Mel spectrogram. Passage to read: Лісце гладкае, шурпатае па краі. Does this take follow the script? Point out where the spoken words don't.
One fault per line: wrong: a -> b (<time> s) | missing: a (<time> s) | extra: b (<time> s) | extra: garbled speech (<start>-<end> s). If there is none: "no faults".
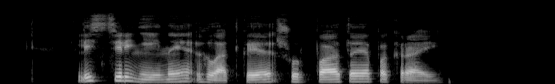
extra: лінейнае (1.2 s)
